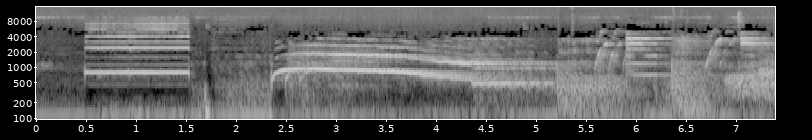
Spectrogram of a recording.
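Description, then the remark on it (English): A radio station's automatic time-signal tone marking 6 o'clock, Biscayne Federal time: a loud, steady electronic beep, then a long, gently falling synthetic tone and another bright sustained beep, all over a low constant hum with no talking. “At the automatic tone, 6 o'clock, Biscayne Federal time.”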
